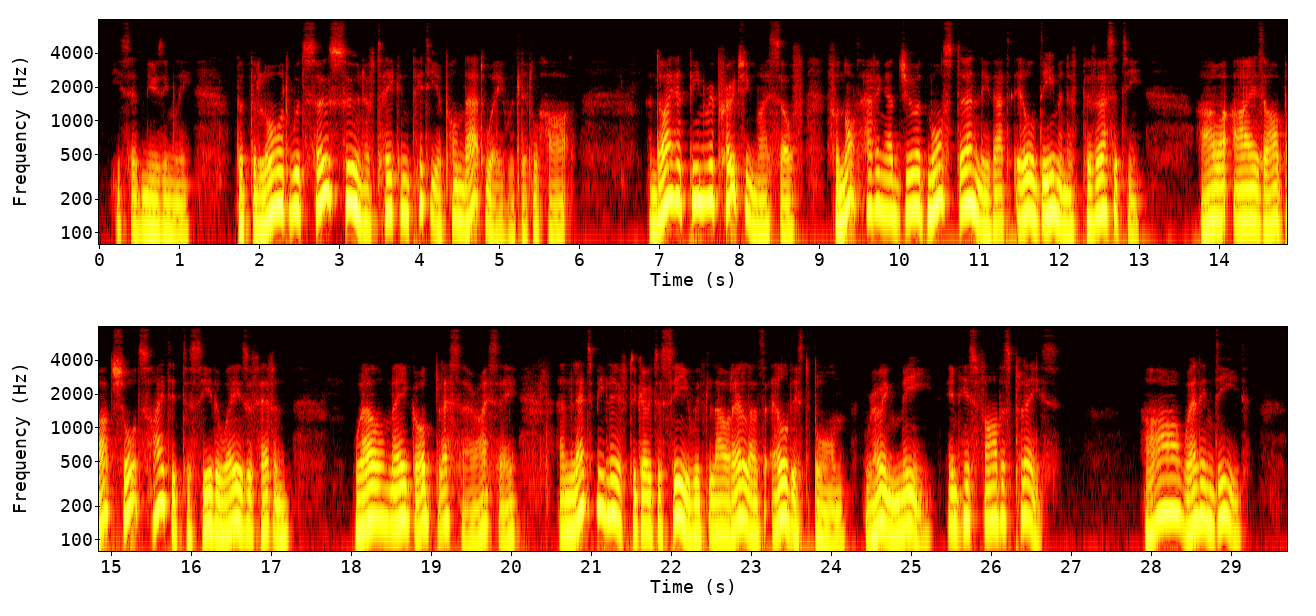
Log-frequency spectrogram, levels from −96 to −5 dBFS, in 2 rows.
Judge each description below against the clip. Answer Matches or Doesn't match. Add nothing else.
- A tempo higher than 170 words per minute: Doesn't match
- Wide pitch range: Matches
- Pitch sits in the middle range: Doesn't match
